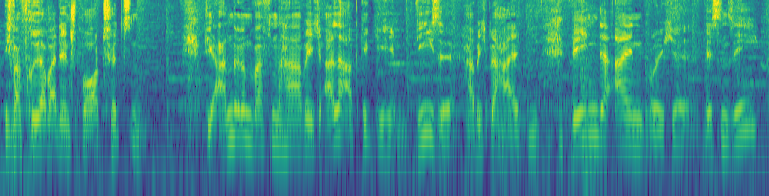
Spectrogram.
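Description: Radio drama father: middle-aged, grieving, stiffly correct and determined, lively intonation, faint music behind. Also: fairly high pitch, brisk. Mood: tense, insistent. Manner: formal, correct, pointed. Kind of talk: naturalistic German radio drama acting.

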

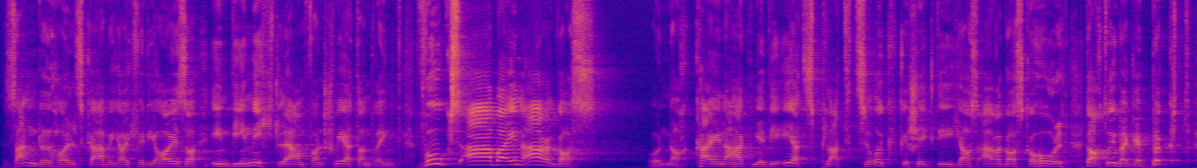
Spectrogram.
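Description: An actor playing a proud, harsh middle-aged tyrant in a verse radio drama, declaiming imperiously. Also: male voice, medium pitch, moderate pace, few pauses, fairly bright tone, roomy sound, close to an everyday voice. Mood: scornful.

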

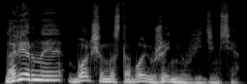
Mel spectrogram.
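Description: A man voicing a quiet, sad, resigned young woman in an audiobook, with melancholy delivery. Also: mid-range voice, huge pitch swings, fast talker, breathy edge, no room sound, clean studio sound. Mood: sad farewell. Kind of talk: audiobook character dialogue.

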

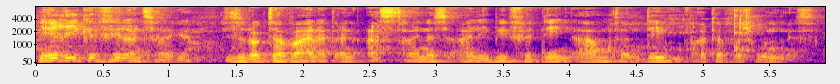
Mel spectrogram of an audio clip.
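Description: A man's voice: lowish voice, normal speed, vocal fry, a little mellow, faint music behind. A man playing a weary village policeman who talks in a hesitant, apologetic way, in a roomy space. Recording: roomy radio drama scene, faint ambience.

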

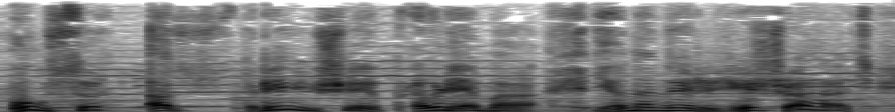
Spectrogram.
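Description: A man voicing a menacing, commanding nightmare figure calling loudly and slowly from a ship, in a radio play. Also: high voice, sing-song, vocal fry, faint music behind, voice pushed up, exaggerated voice. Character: menacing commanding nightmare voice through a ship's megaphone.

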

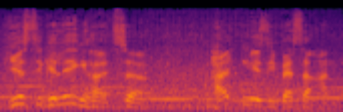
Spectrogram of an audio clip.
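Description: An actor playing a deferential, matter-of-fact police subordinate in a radio crime play. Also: male voice, on the high side, expressive, fast, natural voice. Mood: dutiful. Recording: loud vehicle noise behind.

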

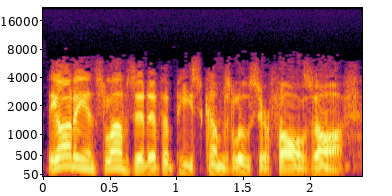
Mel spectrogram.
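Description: A man plays a gruff fantasy arena trainer in an audiobook. He talks briskly and evasively with forced joviality, husky and animated, through a tinny narrow band. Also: medium pitch, dry recording, voice pushed up. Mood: gruff, forced cheer.

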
